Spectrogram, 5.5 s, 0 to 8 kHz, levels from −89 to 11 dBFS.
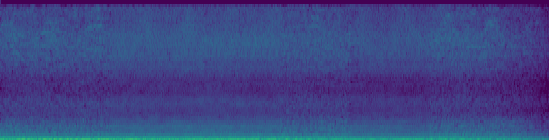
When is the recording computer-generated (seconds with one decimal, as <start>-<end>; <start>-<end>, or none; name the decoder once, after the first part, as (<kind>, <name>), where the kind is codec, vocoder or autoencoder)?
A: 1.1-2.8 (vocoder, WaveNeXt); 3.5-4.3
